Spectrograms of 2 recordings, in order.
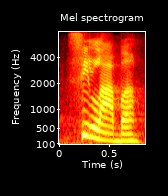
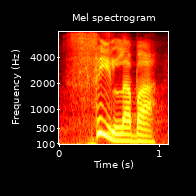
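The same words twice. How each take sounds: First: Silaba wrongly stressed on the middle syllable, si-LA-ba; shifted stress. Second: Sílaba stressed on the first syllable, SÍ-la-ba; correct stress. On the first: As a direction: demonstrate silaba with the weight moved onto LA. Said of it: "Se eu deslocar". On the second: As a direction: demonstrate sílaba with the weight on opening SÍ. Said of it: "Na língua portuguesa eu pronuncio". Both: Shown as a demonstration.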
